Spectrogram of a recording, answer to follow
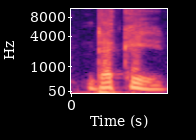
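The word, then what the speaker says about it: decade: ডেকেড, 1 ডেকেড, 3 ডেকেডস। এই ডেকেড শব্দের অর্থ কি? ডেকেড মানে হচ্ছে, ডেকেডের দুটো উচ্চারণ হচ্ছে ডেকেড এবং ডিকেড, দুটোই ঠিক আছে।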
